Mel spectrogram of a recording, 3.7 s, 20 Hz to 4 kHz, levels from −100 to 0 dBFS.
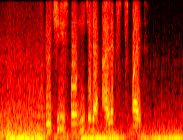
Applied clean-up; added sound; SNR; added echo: none; none; none; none.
